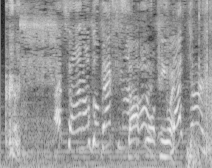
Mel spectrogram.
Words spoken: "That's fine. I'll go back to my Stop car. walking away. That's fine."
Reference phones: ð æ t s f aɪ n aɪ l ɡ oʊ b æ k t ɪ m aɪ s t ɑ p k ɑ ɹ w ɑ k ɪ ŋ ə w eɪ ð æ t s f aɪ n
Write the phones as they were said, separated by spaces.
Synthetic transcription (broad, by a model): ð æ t s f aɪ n aɪ l ɡ oʊ b æ k t ɪ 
